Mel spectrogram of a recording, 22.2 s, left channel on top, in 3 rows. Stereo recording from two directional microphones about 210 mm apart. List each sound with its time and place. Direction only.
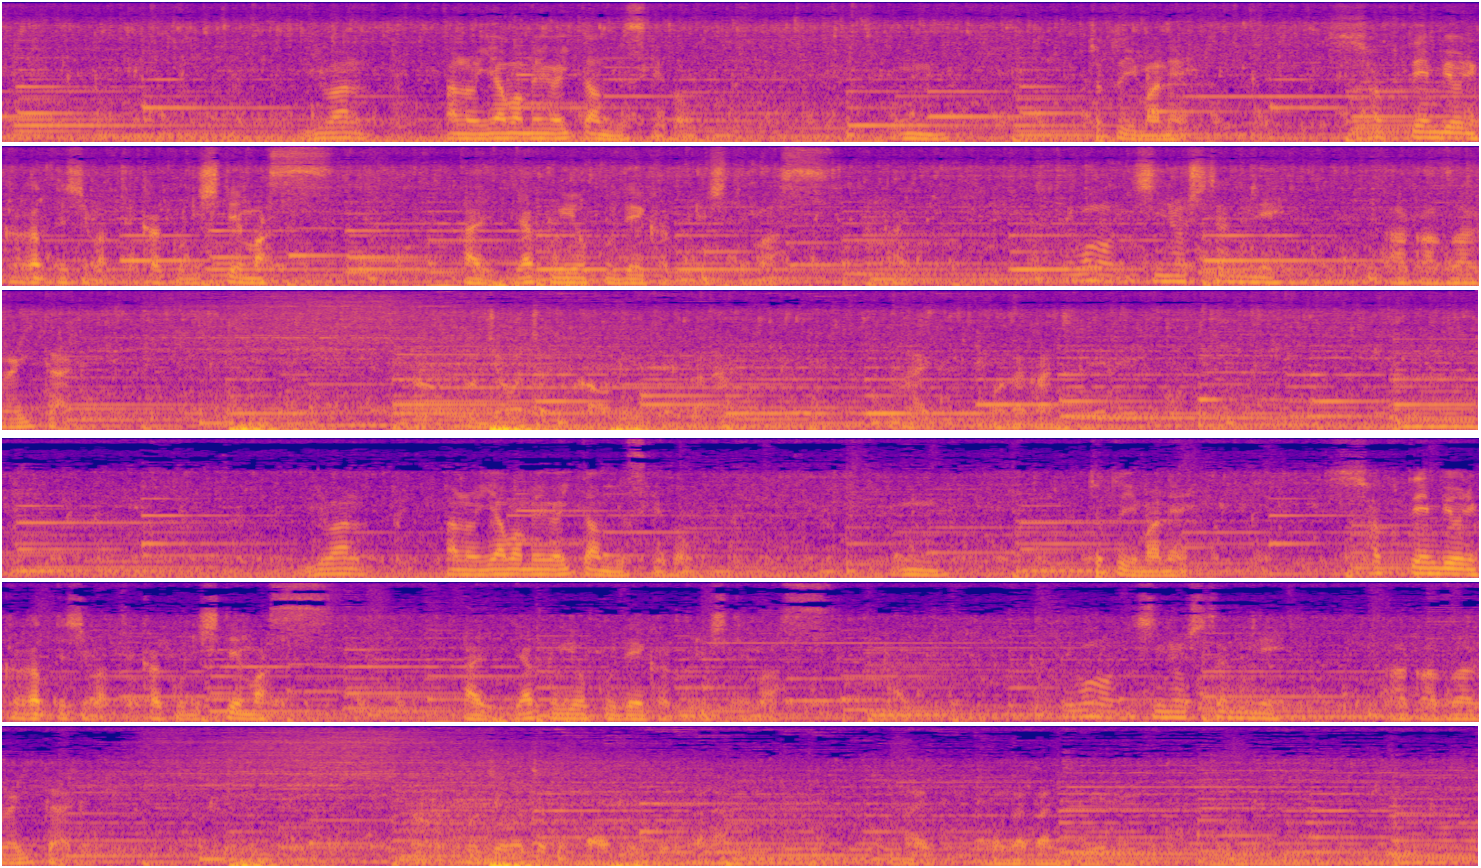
2.2 s speech: 15° right (ahead or behind)
6.8 s speech: 20° right (ahead or behind)
10.5 s speech: 10° right (ahead or behind)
